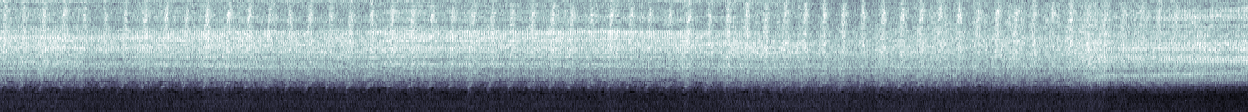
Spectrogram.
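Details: At Guangming Park in Zhongli, Taiwan, a Cryptotympana holsti cicada gives its courtship call: a sustained shrill buzz with a fast throbbing pulse, wavering slightly in loudness, changing tone near the end.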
